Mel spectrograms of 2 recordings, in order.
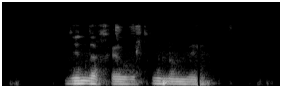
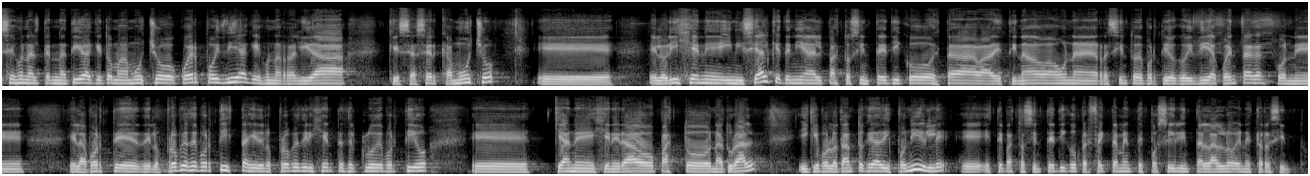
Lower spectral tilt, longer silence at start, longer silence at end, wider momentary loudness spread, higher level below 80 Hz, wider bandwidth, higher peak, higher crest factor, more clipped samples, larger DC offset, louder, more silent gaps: first, -8 dB/octave vs -5 dB/octave; first, 0.65 s vs 0 s; first, 0.7 s vs 0.15 s; first, 15 LU vs 5 LU; about the same, -54 dBFS vs -50 dBFS; second, 7.6 kHz vs 16.5 kHz; second, -8 dBFS vs -2 dBFS; about the same, 18 dB vs 14 dB; neither; second, under 0.1% vs 0.1%; second, -25 LUFS vs -15 LUFS; neither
